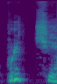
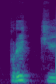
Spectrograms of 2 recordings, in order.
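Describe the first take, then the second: First: The final consonant is a voiceless ch sound. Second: The final consonant is a voiced j sound. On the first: "브릿지 이렇게 말하는 게 아니고 브릿취 해봐라" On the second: "같은 입모양으로 유성 자음으로 하게 되면"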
